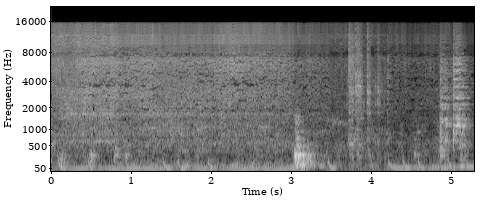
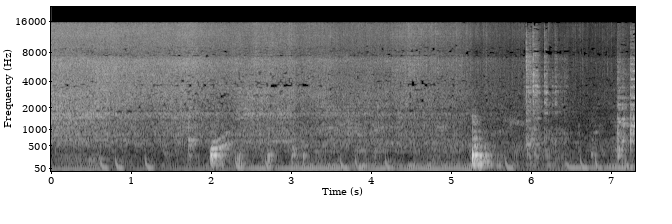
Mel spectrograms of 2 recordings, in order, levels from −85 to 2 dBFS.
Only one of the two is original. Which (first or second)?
second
